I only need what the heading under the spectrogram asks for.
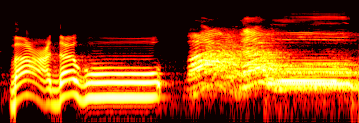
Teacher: تو بعدہو میں با کو عین سے ملائیں گے، عین کی ادائیگی حلق کے درمیان والے حصے سے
